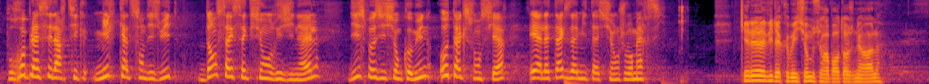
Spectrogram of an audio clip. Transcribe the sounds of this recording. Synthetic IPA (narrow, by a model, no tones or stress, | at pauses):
puʁːəplaselaʁt̪ʰiklmilkat̪χsɑ̃d̪izɥit̪ | d̪ɑ̃sasɛksjɔ̃ɔʁiʒinɛl | d̪ispozisjɔ̃kɔmynot̪aksfɔ̃sjɛʁealat̪aksd̪amit̪asjɔ̃ʒəvuʁmɛʁsi̥ | kʲɛlɛlavid̪əlakɔmisjɔ̃məsjəlʁapɔʁt̪œʁʒeneʁal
